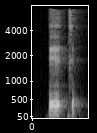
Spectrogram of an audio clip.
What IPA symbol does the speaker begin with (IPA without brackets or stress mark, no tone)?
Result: ɪ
